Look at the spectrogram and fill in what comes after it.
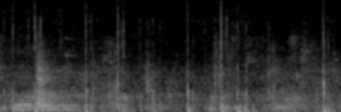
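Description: Typing on a computer keyboard: irregular, spaced-out keystroke clicks as a terminal command is entered.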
